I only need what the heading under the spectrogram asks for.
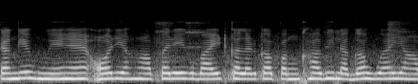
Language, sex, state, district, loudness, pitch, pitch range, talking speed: Hindi, female, Uttar Pradesh, Hamirpur, -11 LUFS, 260 Hz, 255-265 Hz, 245 wpm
